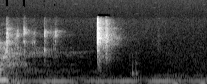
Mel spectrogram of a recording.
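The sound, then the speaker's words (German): A handful of keystrokes on a computer keyboard as the answer "one year" is typed in: quick light taps at first, then one sharper, louder click after a pause, all over a low, steady background hum. “Okay, dann tippt man nur jetzt ein Jahr.”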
